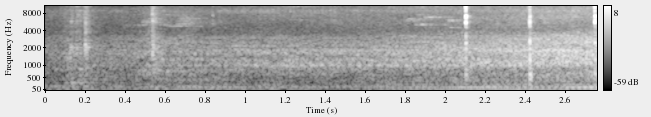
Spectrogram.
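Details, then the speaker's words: Honda CB150R electric starter: a few sharp clicks about three per second come from the starter relay under the seat near the battery, with no cranking. A clicking relay does not mean the relay itself is faulty; cause not confirmed. "Oke teman-teman, jadi bunyi cetik-cetik itu ya terdengar di otomatis starter ya teman-teman. Jadi otomatis starter berada di bawah sini, di bawah ini dekat aki ya."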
